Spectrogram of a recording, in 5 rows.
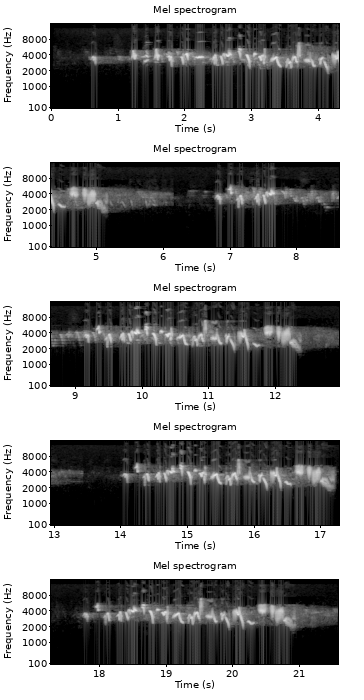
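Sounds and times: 
house finch: 0.6 - 6.0, 6.8 - 12.4, 14.0 - 17.2, 17.8 - 21.0.

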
